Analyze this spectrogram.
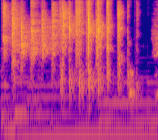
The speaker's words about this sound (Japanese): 二人で拍手。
